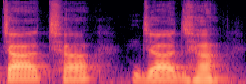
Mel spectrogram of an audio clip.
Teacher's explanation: ये हैं तालव्य, मतलब ये तालु से बोली जाती है।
